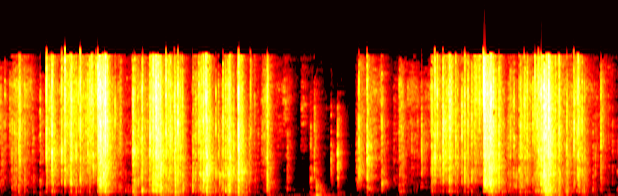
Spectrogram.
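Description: Crinkling and rustling of trading-card pack wrappers being handled and opened, a quick run of short crackles.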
